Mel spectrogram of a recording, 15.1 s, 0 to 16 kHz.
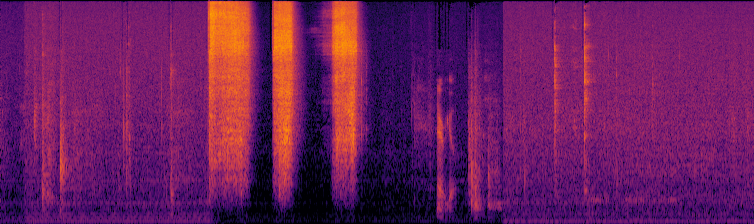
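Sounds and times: compressed air blasts hissing: 4.2s - 7.3s.

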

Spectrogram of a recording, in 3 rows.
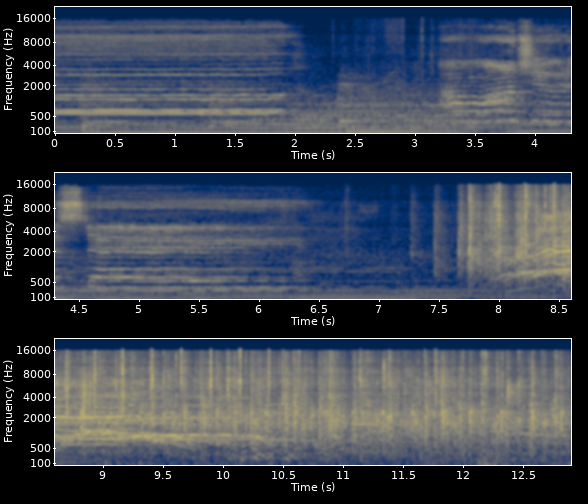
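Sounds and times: women singing: 0.0s - 2.1s, 3.2s - 6.5s
audience applause and cheering: 7.4s - 12.9s.

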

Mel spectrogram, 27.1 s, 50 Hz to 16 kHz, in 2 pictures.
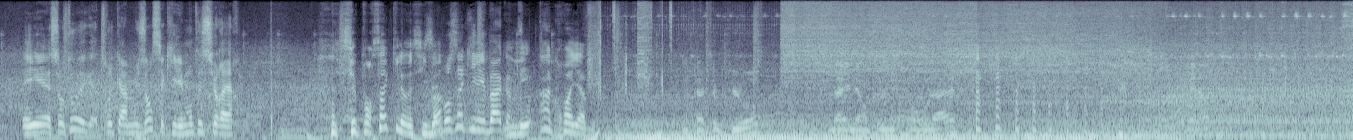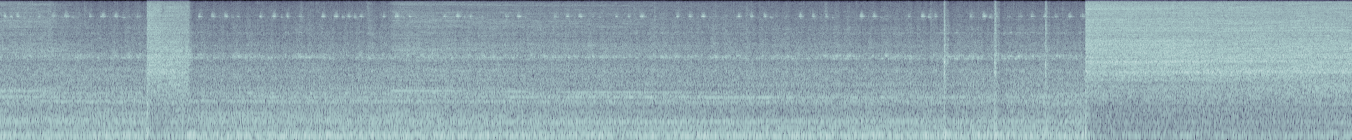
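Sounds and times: air suspension running: 5.4s - 27.0s
air hissing: 7.6s - 15.6s, 23.0s - 27.0s.

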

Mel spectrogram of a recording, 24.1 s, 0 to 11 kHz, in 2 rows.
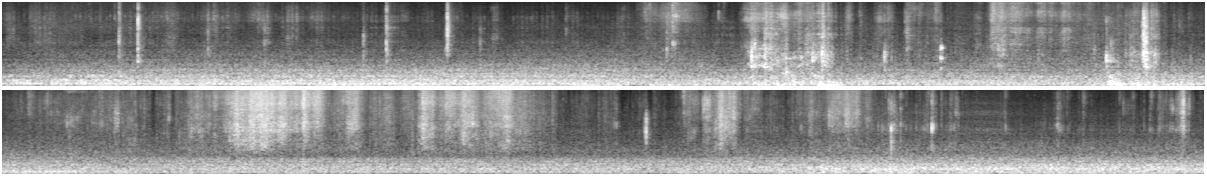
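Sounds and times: bus cabin drone: 0.0s - 24.0s
crinkly rustling of bags: 6.4s - 24.0s.

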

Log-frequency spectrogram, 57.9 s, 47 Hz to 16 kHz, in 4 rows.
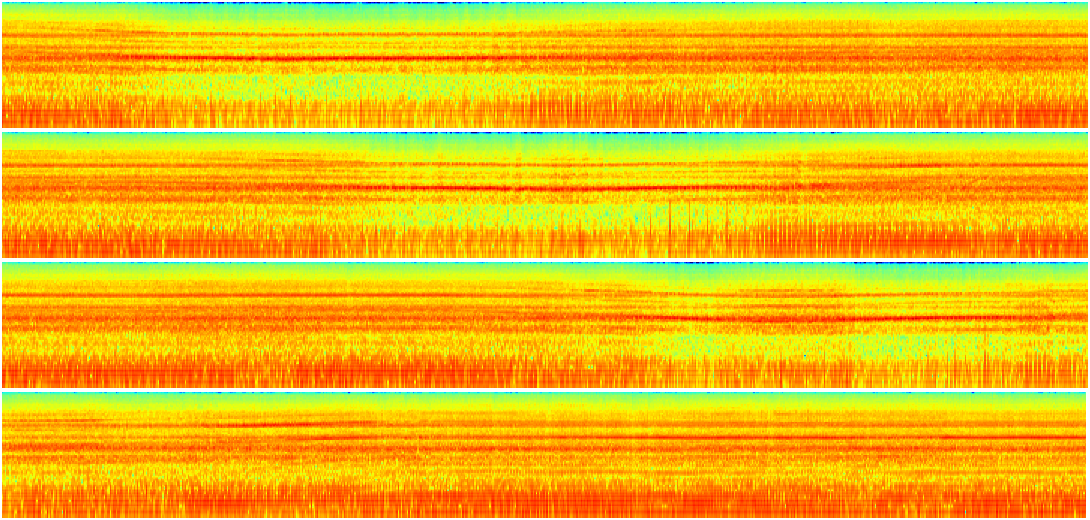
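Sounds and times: motorcycle engine running: 0.0s - 57.9s
road noise: 0.0s - 57.9s.

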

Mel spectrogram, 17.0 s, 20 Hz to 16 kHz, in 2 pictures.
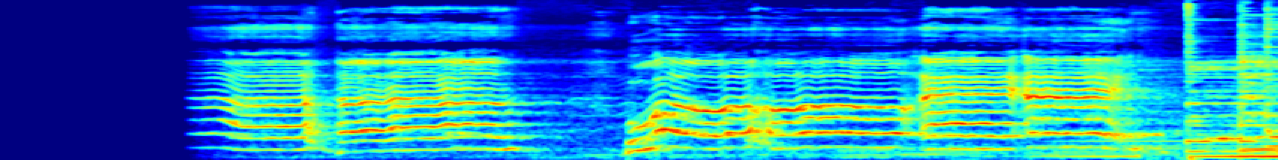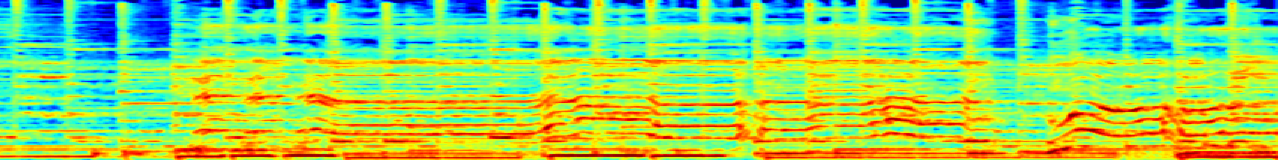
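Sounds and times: man singing long held notes: 1.3s - 8.7s, 9.3s - 17.0s
backing track with heavy bass beat: 7.9s - 17.0s.

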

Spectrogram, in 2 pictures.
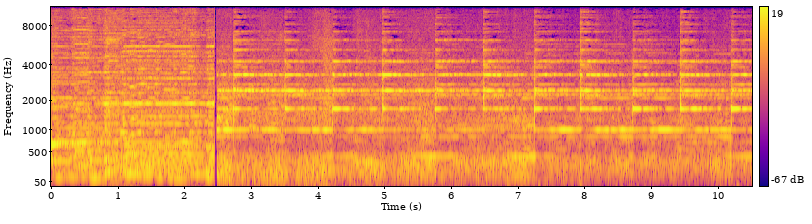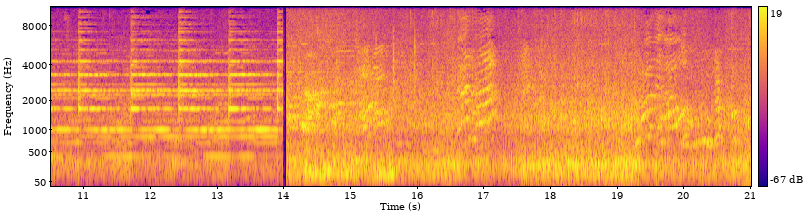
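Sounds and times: church bell tolling: 2.5s - 15.0s.

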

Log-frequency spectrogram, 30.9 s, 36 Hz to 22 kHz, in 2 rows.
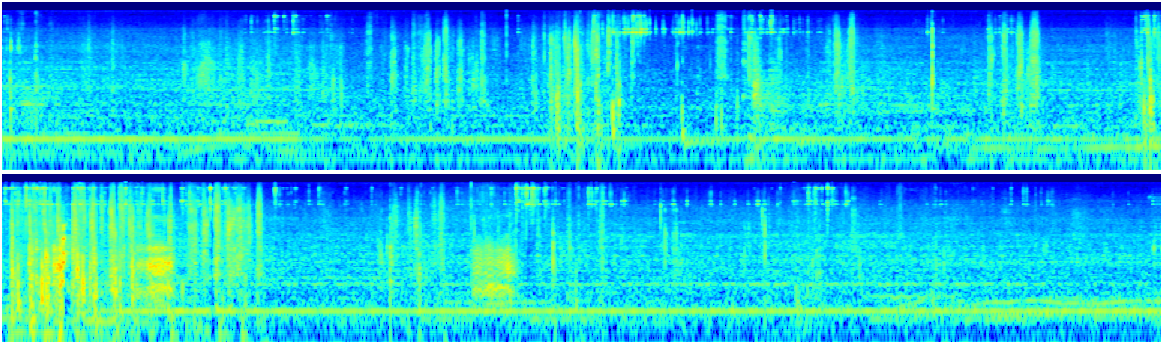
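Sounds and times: puppy scuffling and rustling: 2.4s - 11.6s, 15.2s - 30.2s
collar tag jingling: 3.2s - 4.6s, 6.8s - 11.2s, 13.2s - 13.8s, 15.2s - 29.9s
puppy growling whine: 15.3s - 18.6s, 21.5s - 23.7s.

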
